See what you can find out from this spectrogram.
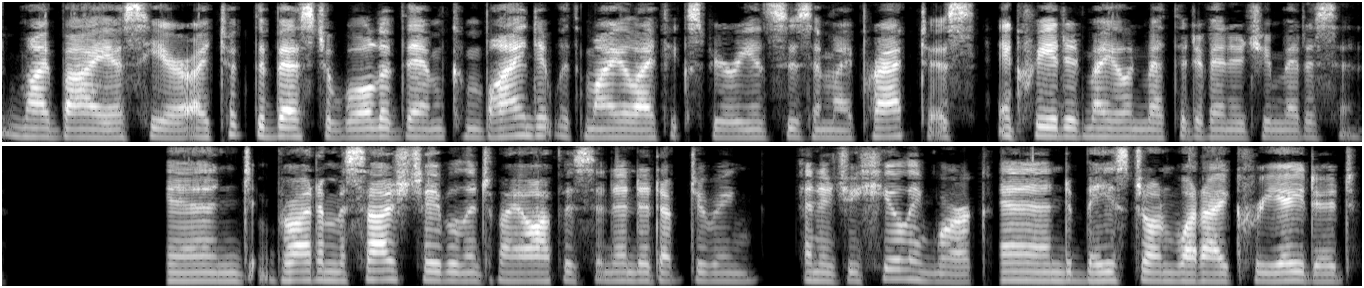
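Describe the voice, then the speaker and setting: A woman's voice: lowish voice, no echo, clean studio sound. Older woman with a slight Boston accent. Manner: candid, storytelling, quick asides. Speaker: guest, integrative medicine coach. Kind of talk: casual interview chat.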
